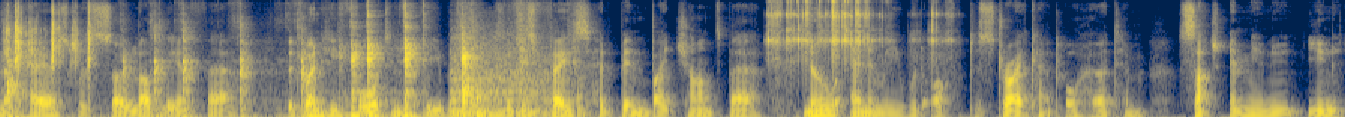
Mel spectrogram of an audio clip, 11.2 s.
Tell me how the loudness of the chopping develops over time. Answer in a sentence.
The volume of the chopping goes up.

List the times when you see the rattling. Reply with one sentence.
You can hear the rattling from 0.0 to 0.8 s and from 6.3 to 8.0 s.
